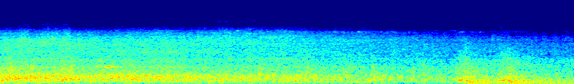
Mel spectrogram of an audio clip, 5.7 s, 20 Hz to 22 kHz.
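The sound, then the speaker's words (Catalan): A freight train rolls steadily along the rails at dawn in February 1944, its wagons packed with 80 women each on the journey from France to Ravensbrück, a dense, continuous rumble and clatter that stays loud throughout, with a couple of brief metallic squeals near the end. “De matinada, en tren de mercaderies, en vagons on s'apilaven 80 dones i després de 5 dies de trajecte des de França, Neus Català arribava a l'infern.”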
